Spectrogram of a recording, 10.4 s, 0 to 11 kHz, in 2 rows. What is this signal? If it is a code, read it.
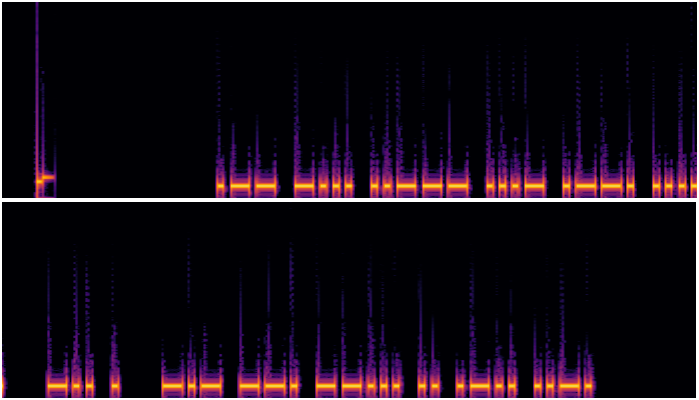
Morse code, heard as a keyed tone, about 25 wpm, 700 Hz. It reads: WB2VPH DE KG7ILF
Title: USA Callsign DE Callsign 25wpm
